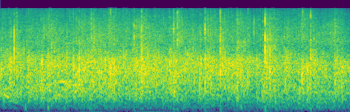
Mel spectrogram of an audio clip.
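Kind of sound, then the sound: crowd, audience clapping and cheering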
